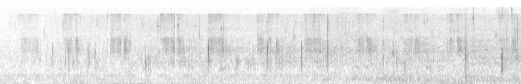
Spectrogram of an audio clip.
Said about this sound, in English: and immediately the critter began to absorb the microphone into its belly, and the tentacles were searching out the surface for something of nutritional value, the static like sounds that are very low that you're going to hear right now.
